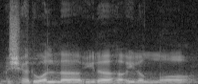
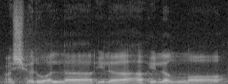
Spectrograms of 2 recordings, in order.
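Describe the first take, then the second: No difference in how they are said.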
